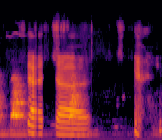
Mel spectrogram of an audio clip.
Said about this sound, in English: I love the dog bark in the background.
